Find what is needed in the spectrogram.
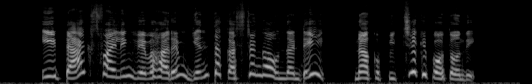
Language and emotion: Telugu, angry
